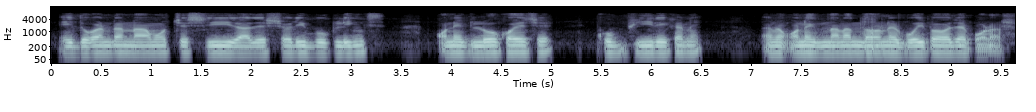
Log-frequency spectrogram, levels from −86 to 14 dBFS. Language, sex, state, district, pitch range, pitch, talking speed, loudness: Bengali, male, West Bengal, Jalpaiguri, 110-115 Hz, 110 Hz, 135 wpm, -16 LUFS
